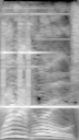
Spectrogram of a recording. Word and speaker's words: Witte Bros: help you i yes is this wit bros witty bros yes Oh witty bros that's how you pronounce huh huh okay William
